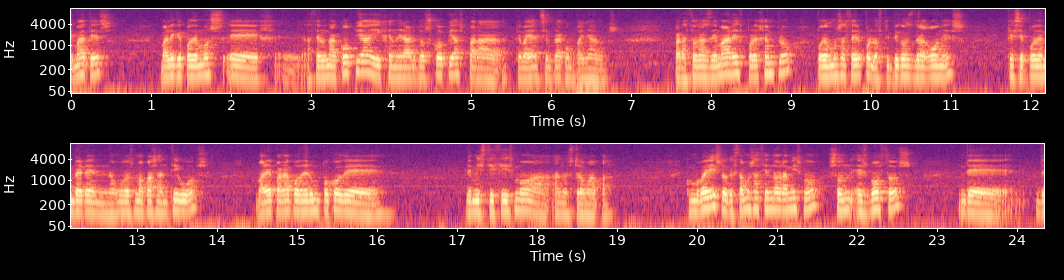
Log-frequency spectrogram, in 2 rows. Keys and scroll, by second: 0.1 v, 0.3 ctrl+t, 0.7 Return, 1.4 ctrl+t, 1.7 Return, 2.2 ctrl+t, 2.5 Return, 2.7 ctrl+t, 3.0 Return, 3.2-5.1 typing, 4.6 ctrl+z, 6.6 ctrl+z, 7.6 ctrl+z, 10.2 ], 10.5 [, 13.5 [, 15.0 ctrl+z, 15.2 ctrl+z, 15.7 ctrl+z, 18.3 ctrl+t, 18.3 =, 19.9 ctrl+z, 20.1 ctrl+t, 20.5 Return, 20.7 v, 21.1 Return, 21.2 b.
